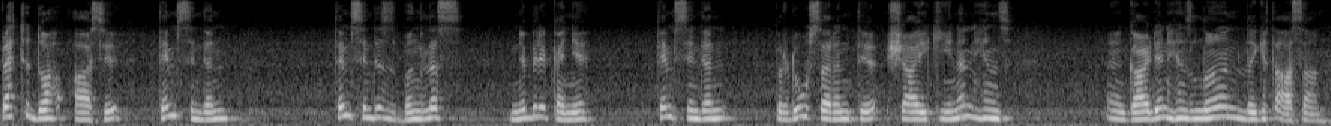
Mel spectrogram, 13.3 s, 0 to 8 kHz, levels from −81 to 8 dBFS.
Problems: background sounds at intervals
